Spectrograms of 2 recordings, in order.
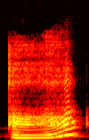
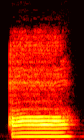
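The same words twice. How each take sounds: First: It is said with the second tone. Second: It is said with a high, level first tone. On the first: "Second tone" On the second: "ah is the first tone, higher"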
